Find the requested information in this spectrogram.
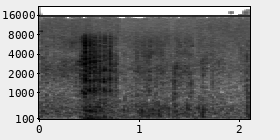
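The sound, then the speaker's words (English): A horse gallops past: faint, quick hoofbeats run under a soft, noisy background, with a brief quivering whinny near the start. “The hired hands and two of the women rush to the horse's side. Joey, McDonald's wild-haired daughter, gallops up to Saul.”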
